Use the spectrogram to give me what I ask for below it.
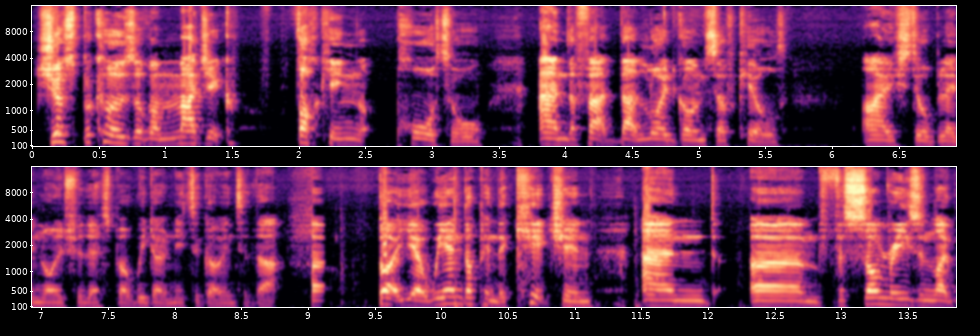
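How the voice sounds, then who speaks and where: A young man, rambling through an absurd comic story with lots of swearing and deadpan asides. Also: medium pitch, normal speed.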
